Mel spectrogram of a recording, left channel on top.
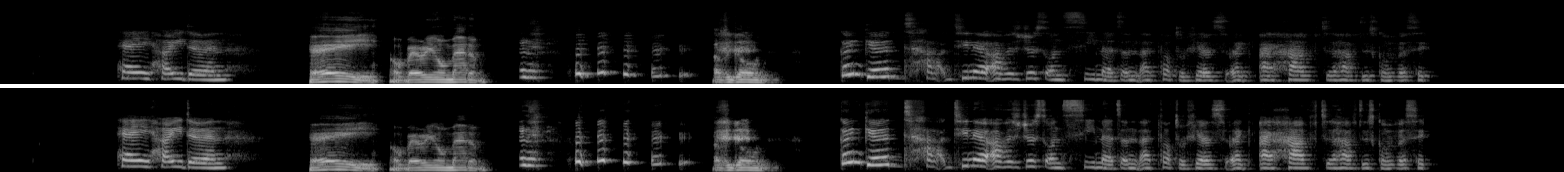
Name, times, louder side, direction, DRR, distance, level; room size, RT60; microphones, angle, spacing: voice 1, 1.2-2.5 5.2-7.5 8.4-14.2, right 4 dB, 80° right, 1.1 m, -31 dB
voice 2, 3.1-4.9 7.1-7.8, left 3 dB, 25° left, 0.6 m, -26 dB
11.0 x 5.0 x 2.8 m
head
